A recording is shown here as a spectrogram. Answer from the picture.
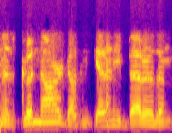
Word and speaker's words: Gunnar: No D. Gunnar. Gunnar. Oh, there's no D on the end.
